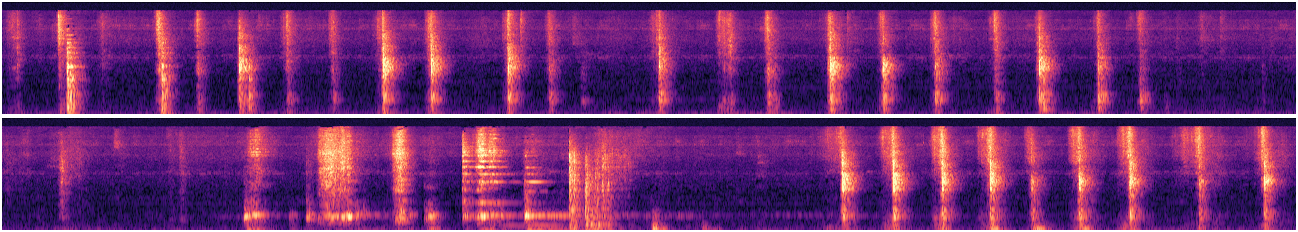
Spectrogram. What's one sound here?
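A knife chops on a cutting board in quick, steady strokes.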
